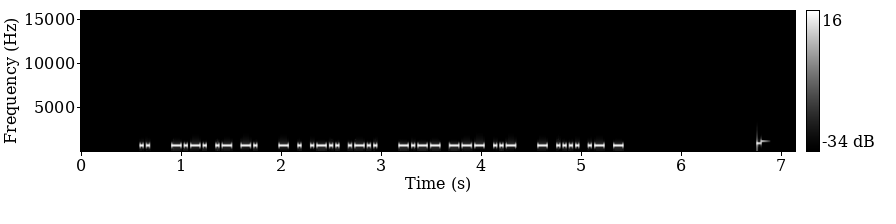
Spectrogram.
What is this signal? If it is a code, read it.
Morse code, heard as a keyed tone, about 38 wpm, 700 Hz. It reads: I CAN TELL YOU THAT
